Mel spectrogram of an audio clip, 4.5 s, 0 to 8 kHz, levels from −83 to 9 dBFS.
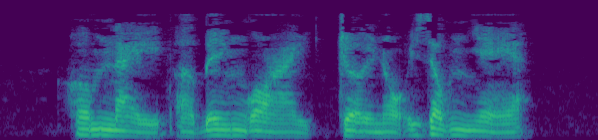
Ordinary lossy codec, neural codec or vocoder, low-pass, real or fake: MP3, 24 kbps; vocoder, 44.1 kHz, 128 mel bands every 256 samples, BigVGAN v2; 7.2 kHz; fake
